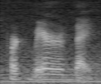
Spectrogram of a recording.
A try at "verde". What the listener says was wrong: Verde. You have to roll the R.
